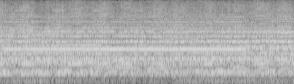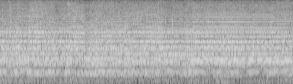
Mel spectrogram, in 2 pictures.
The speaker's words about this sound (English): Yeah, Joe Biden gave his election night speech to a crowd of honking car horns there.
